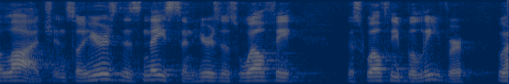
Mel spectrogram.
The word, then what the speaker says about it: Mnason: Also, some of the disciples from Caesarea went," I'm losing my voice, "went with us and brought with them a certain Mnason," the M is silent, "Mnason of Cyprus, an early disciple with whom we were to lodge."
